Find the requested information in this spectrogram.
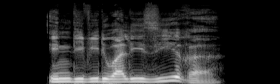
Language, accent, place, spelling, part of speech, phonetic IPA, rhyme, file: German, Germany, Berlin, individualisiere, verb, [ɪndividualiˈziːʁə], -iːʁə, De-individualisiere.ogg
- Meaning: inflection of individualisieren: 1. first-person singular present 2. singular imperative 3. first/third-person singular subjunctive I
